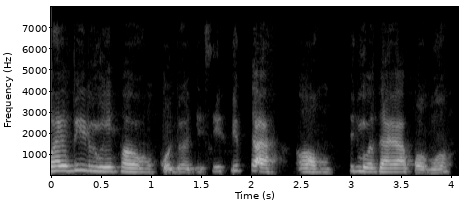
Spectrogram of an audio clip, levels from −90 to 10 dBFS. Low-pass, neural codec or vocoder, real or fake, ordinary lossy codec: 7.2 kHz; codec, 24 kHz, 1.5 kbps, HILCodec; fake; none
